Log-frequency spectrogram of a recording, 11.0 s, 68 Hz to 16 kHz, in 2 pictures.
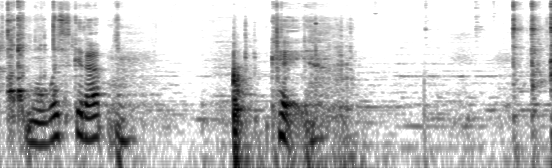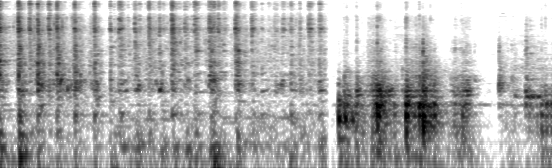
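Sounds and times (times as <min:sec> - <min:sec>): whisk clicking against container: 0:05.1 - 0:08.8.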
